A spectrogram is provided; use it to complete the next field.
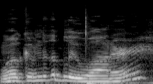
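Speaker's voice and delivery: put-on southern drawl accent. Voicing an innkeeper greeting guests: Southern accent. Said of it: "that's the Southern".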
